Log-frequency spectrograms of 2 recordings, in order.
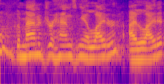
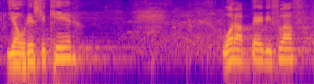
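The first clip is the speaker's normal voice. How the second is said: lower, cool laid-back [name] voice; [name] impression; 6 semitones lower than usual. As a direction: play it cool and low like [name]. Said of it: "[name] is like".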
